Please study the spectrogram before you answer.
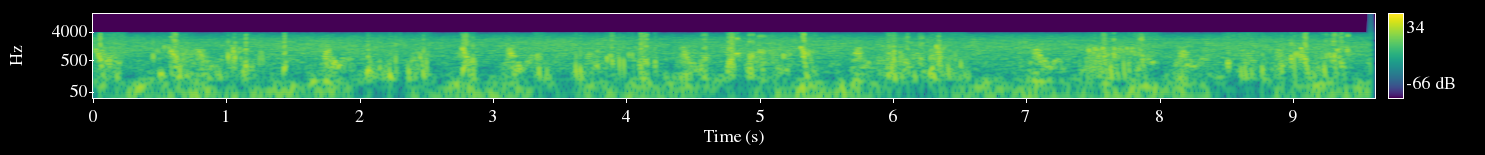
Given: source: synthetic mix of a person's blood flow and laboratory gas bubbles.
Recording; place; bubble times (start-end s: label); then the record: Doppler ultrasound of blood flow; precordium
0.02-0.29 s: bubbles
0.46-0.81 s: bubbles
0.89-1.40 s: bubbles
1.44-1.52 s: bubbles
2.06-2.59 s: bubbles
2.77-2.94 s: bubbles
3.33-3.48 s: bubbles
3.62-3.74 s: bubbles
3.77-4.29 s: bubbles
4.56-4.68 s: bubbles
4.76-5.49 s: bubbles
5.91-6.62 s: bubbles
7.40-8.05 s: bubbles
8.50-9.48 s: bubbles
From the record:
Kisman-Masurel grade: 333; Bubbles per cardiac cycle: rolling drumbeat, 9 or more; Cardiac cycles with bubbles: 50 to 99%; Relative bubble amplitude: loud (0.450 to 0.775); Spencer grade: 3 (all of the cardiac periods contain showers or single bubble signals, but not dominating or overriding the cardiac motion signals); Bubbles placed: only in the low amplitude regions of the cardiac cycle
